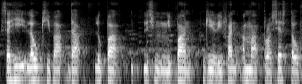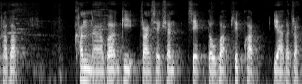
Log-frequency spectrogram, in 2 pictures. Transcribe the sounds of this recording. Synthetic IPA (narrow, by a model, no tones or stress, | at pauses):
sɐɦilɐwkʰibɐdɐ | lupalisiŋnipanɡiɾipʰɐnɐ̰mɐpɾosestowkʰɾɐbɐ | kʰaŋnabɐɡitɾansek̚sɐnt͡ʃek̚towbɐpʰlip̚kʰaɾt̚jaɡɐdɾa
